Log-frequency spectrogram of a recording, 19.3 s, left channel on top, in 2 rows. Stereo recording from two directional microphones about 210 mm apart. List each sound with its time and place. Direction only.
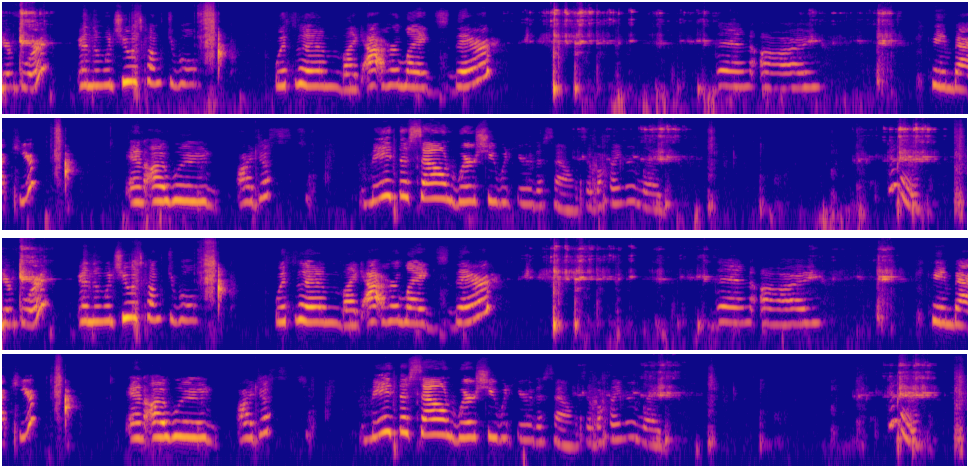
0.0 s a woman's voice: 20° left (ahead or behind)
13.3 s speech: 15° left (ahead or behind)
18.2 s dog: 15° left (ahead or behind)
